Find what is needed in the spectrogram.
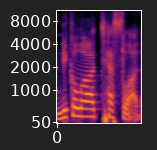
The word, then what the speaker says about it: Nikola Tesla: Nikola Tesla.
